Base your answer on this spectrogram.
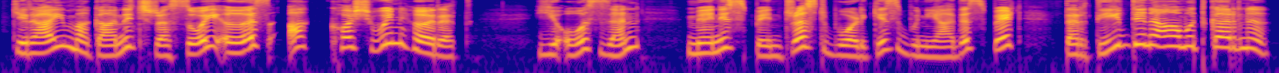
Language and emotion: Kashmiri, surprised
